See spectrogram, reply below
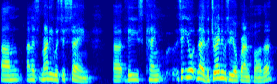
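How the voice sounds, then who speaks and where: A man's voice: on the high side, animated, normal speed. A man hosting an informal online arts show, speaking enthusiastically with rambling, chatty asides. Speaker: host.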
